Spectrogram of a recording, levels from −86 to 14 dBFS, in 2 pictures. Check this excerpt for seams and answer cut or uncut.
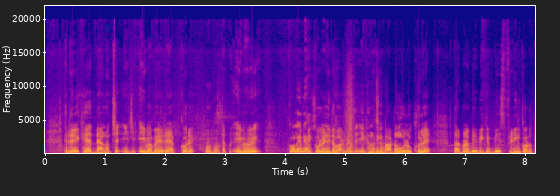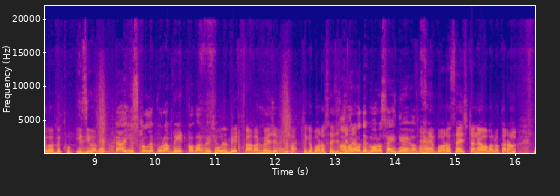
cut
